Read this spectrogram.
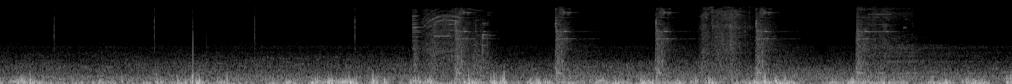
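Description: A countdown timer ticks once every second, getting louder near the end.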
